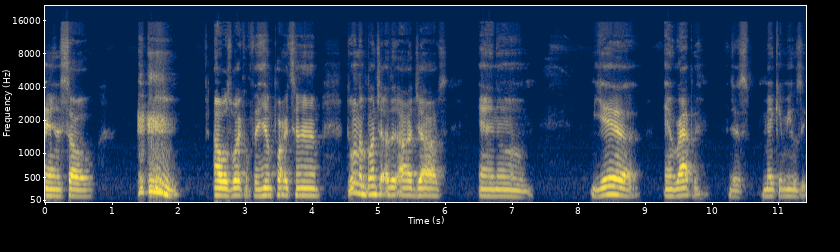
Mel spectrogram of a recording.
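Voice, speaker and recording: Speaking at a medium pitch with ordinary pitch variation, a man goes very slowly, leaving long, frequent pauses. The recording is very clean, with a silent background. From Chicago South Side. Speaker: hip-hop artist. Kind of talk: interview answer.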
